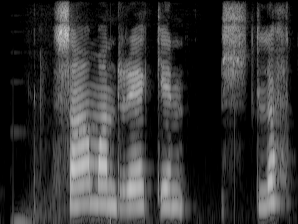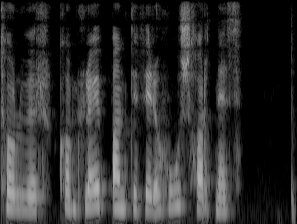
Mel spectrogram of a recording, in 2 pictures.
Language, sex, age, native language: Icelandic, female, 20-29, Icelandic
